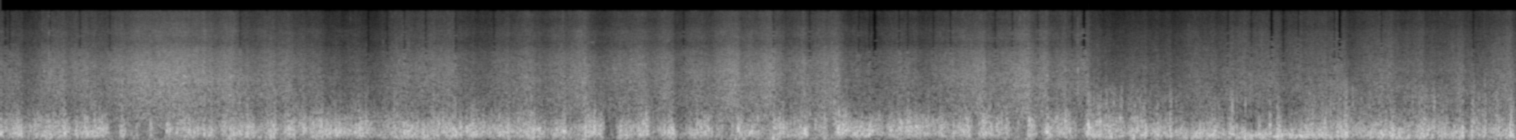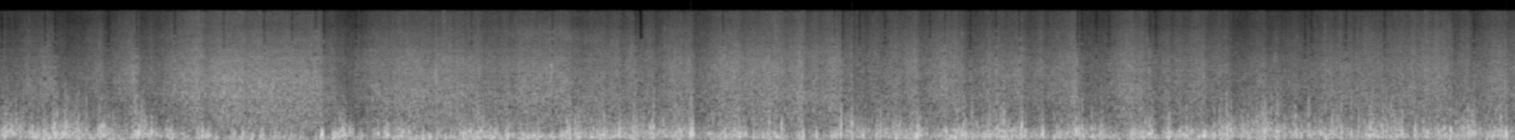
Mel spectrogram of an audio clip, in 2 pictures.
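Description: Wind buffeting the microphone over small waves washing onto the shore: a steady rushing that swells in gusts.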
